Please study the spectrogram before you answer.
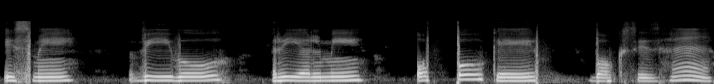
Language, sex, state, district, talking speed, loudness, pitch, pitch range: Hindi, female, Punjab, Fazilka, 60 wpm, -14 LUFS, 175 Hz, 165-190 Hz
